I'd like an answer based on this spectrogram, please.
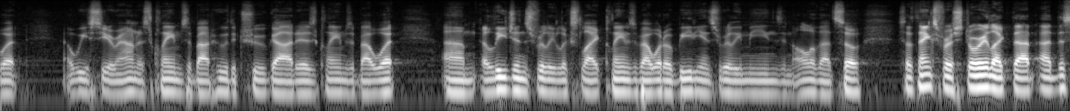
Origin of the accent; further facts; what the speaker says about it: Malaysia; but I grew up in Malaysia, which, as I like to say, is about as far as you can go on the other side of the world before you start coming back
